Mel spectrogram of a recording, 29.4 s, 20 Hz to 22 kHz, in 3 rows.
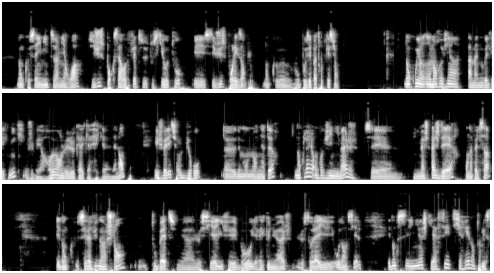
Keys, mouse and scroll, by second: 7.6 click, 8.8 shift+z, 11.6 click.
